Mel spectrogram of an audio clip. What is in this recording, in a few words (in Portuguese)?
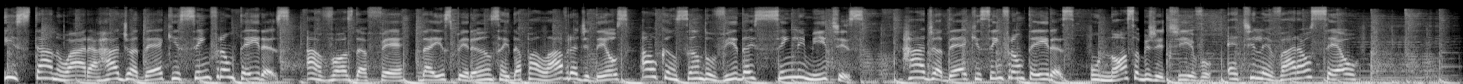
vinheta radio gospel; adec sem fronteiras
